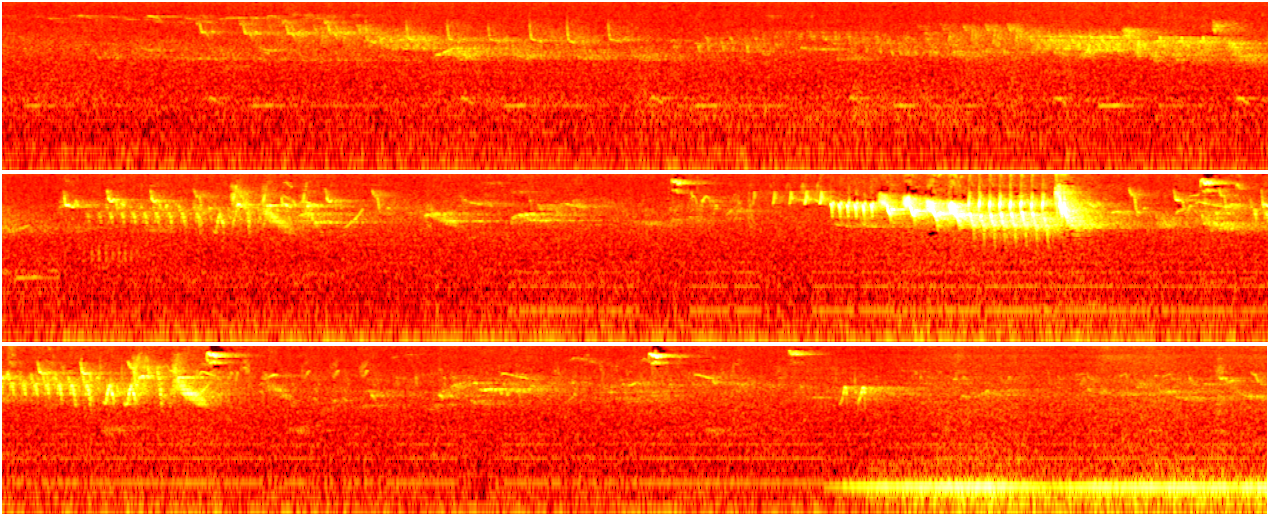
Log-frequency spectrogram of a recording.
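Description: Several songbirds singing and calling outdoors, with one loud trilling song about halfway through. A steady low hum joins about halfway and grows louder near the end.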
